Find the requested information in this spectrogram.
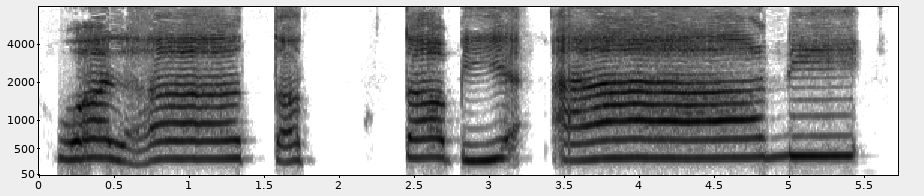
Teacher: Over here, I know students are finding a bit more difficult with this, but all you need to remember that because this is a noon mushaddad, you need to join this ayin sound to the noon, but you have to hold that nasal sound in your nose as well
